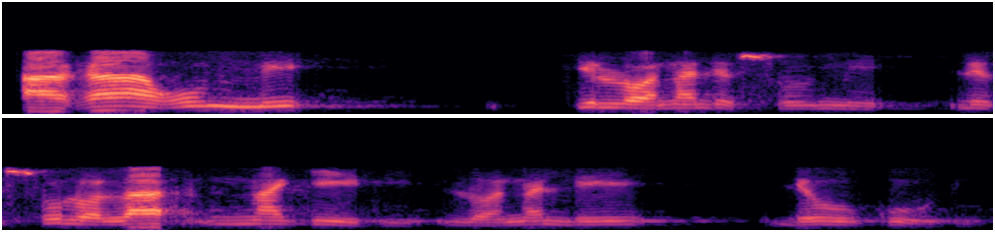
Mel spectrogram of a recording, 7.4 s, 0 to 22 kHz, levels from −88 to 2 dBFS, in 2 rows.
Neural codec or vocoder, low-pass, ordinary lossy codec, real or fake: none; 3.6 kHz; none; real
